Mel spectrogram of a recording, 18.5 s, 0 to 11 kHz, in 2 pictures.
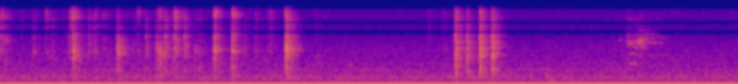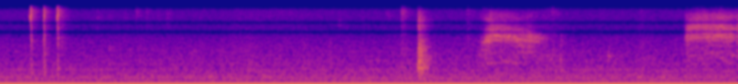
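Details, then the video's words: Porgy, a hungry British Blue cat, asks for supper indoors with a few short, faint, mid-pitched meows spaced several seconds apart, mixed with bursts of sharp clicking and tapping. "British Blue Meows for Supper 2 - Porgy meows again"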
